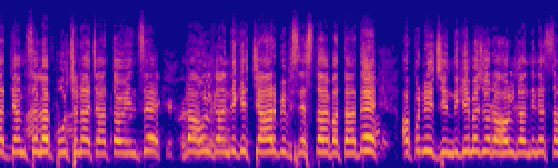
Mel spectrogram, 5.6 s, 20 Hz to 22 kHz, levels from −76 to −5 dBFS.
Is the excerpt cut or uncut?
uncut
